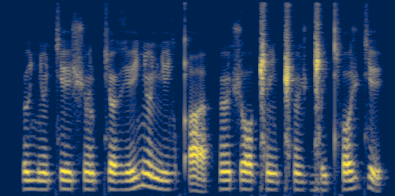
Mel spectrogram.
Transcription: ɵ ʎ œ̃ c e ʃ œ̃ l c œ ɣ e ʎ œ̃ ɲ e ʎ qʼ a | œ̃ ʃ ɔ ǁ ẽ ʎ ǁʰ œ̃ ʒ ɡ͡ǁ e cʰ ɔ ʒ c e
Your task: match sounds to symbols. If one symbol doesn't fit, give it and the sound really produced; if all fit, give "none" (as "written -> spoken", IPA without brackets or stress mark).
none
